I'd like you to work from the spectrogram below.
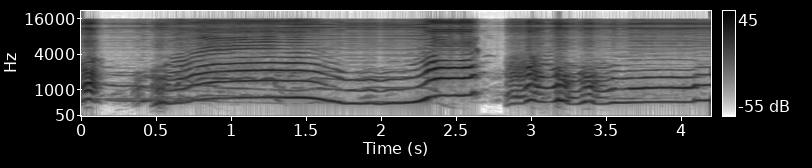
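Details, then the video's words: Coyote with a long sustained howl that dips and then swoops upward, a brief gap, then choppy yipping notes settling into a steady tone. "Coyote Sounds"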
